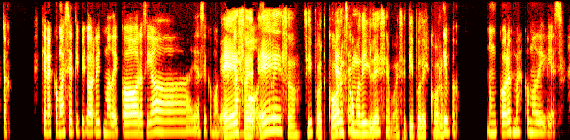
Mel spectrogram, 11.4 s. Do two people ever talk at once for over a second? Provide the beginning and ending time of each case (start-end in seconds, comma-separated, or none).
4.4-5.7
